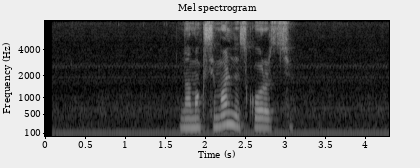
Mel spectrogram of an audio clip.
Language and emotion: Russian, neutral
